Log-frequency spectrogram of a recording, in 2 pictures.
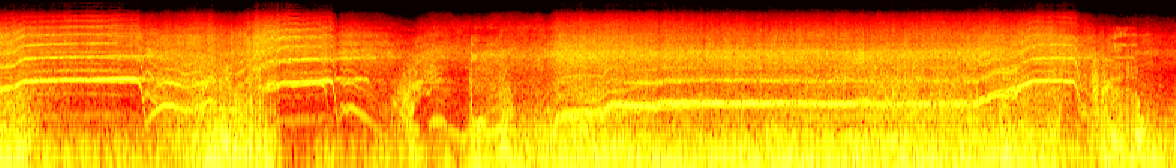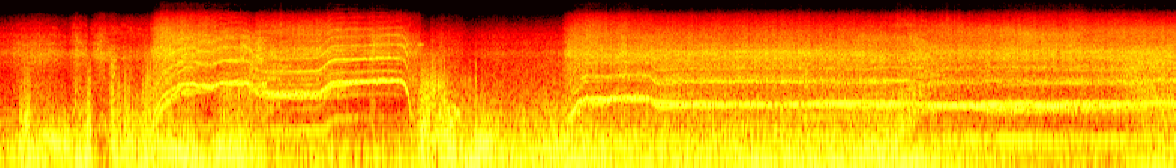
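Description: FPV quadcopter's brushless motors and propellers whining, pitch jumping up and sliding back down with hard throttle punches several times and holding a steady tone through the cruising stretches. A steady rush of air noise runs under it.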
